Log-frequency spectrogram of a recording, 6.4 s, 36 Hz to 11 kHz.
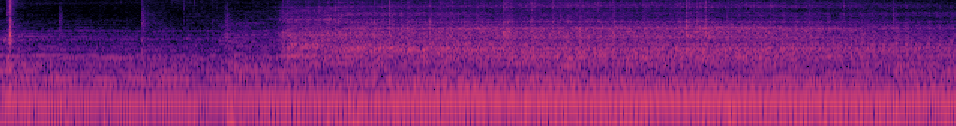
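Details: Bearing film strength test rig running on Royal Purple Synfilm (ISO 68) with existing wear scar, one load plate on: steady mechanical hum, even low drone, light rhythmic ticking; runs smoothly.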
